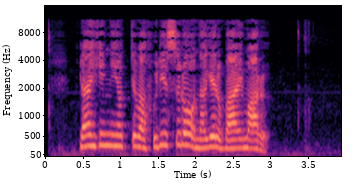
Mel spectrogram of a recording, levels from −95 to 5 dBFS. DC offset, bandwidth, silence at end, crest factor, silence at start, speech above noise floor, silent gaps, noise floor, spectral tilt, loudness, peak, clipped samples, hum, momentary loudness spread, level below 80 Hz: under 0.1%; 11.5 kHz; 1 s; 18 dB; 0.45 s; 36 dB; none; -55 dBFS; -3 dB/octave; -20 LUFS; -4 dBFS; under 0.1%; none; 5 LU; -58 dBFS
